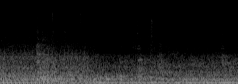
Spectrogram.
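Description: Steady low hum and rumble of a Southern Class 313 electric multiple unit, heard from inside the carriage, with a few faint clicks about half a second in.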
